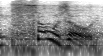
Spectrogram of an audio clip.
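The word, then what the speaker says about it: sozo (σῴζω): S-O-Z-O, pronounced sozo.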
